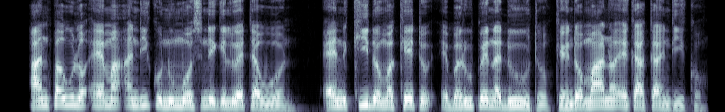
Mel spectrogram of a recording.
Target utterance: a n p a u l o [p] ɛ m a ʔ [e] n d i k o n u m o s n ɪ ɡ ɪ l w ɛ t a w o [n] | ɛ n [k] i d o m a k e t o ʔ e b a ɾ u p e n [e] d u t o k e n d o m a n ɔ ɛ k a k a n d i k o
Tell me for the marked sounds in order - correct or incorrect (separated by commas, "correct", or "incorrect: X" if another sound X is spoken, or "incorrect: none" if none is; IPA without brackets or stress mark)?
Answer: incorrect: ʔ, incorrect: a, correct, correct, incorrect: a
